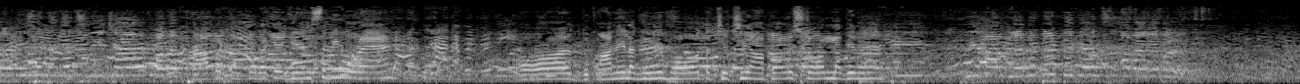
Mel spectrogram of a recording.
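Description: A middle-aged woman speaks with animation close to the microphone.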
